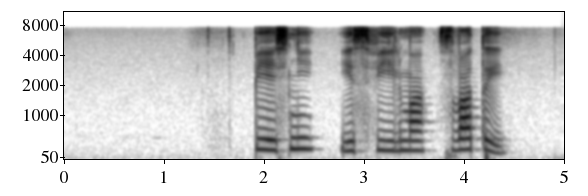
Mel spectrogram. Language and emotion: Russian, neutral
